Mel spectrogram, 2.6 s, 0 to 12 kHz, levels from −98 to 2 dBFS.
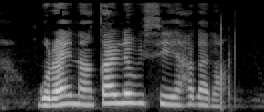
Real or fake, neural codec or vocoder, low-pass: real; none; 10.8 kHz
